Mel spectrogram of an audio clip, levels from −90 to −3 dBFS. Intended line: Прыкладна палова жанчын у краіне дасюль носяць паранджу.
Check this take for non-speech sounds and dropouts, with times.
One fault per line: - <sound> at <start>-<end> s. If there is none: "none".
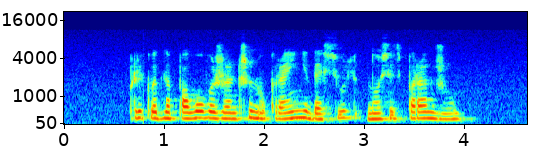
none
